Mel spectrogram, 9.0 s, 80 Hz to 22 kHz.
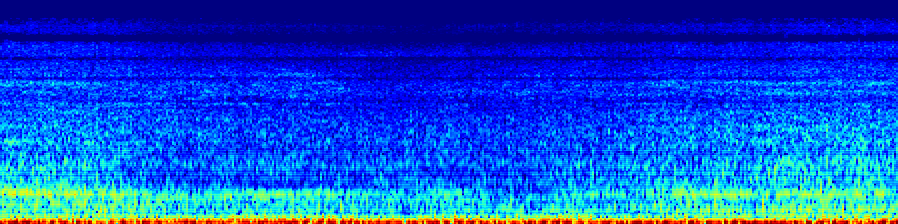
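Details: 1987 Camaro Z28 V8 revived after nearly 30 years parked, running with alternator belt removed and only water pump driven, timing only rough set: low steady even V8 burble, no misses, knocks or lifter tick; good oil pressure, healthy idle.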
